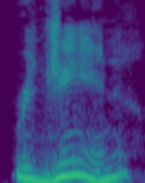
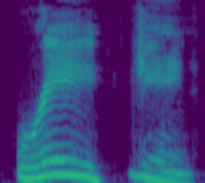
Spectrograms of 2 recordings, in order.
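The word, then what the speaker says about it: Régine: it shouldn't be pronounced regine the stress should be on the first syllable ray gene easier just to say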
